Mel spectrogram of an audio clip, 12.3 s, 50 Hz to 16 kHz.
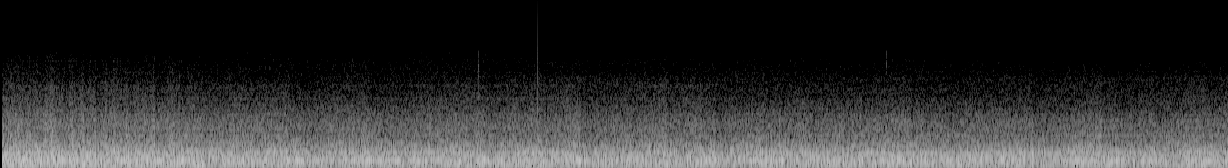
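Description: Steady in-flight cabin noise of an Airbus A320-214 at cruise, heard from the rearmost row: an even rush of airflow and the drone of its CFM56 engines, mostly low-pitched with a faint steady hum underneath.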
